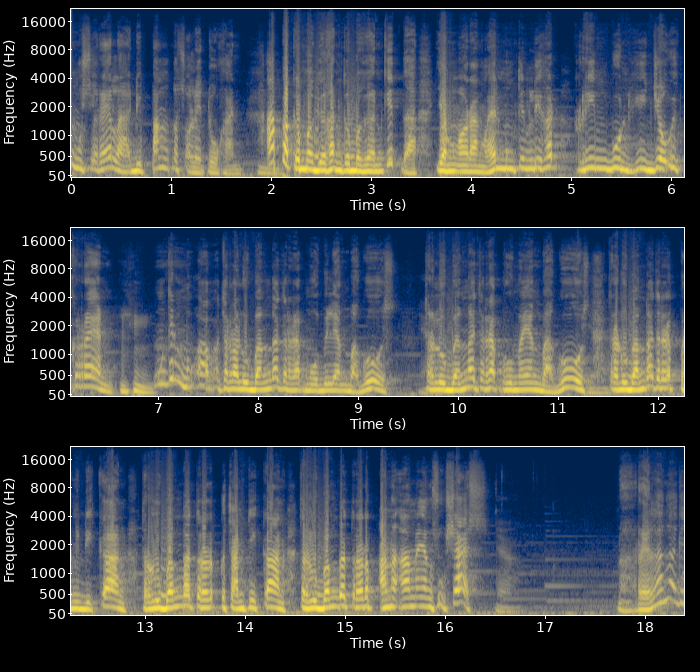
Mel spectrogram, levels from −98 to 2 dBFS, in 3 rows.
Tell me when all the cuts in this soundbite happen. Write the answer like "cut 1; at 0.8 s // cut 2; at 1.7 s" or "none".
none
